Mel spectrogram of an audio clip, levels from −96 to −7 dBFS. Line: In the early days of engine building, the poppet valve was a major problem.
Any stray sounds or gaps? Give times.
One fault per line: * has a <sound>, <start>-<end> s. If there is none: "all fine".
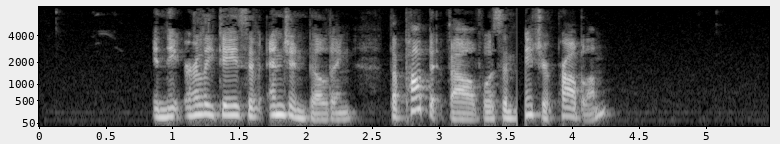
* has a dropout, 3.6-3.7 s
